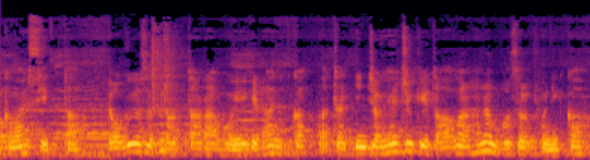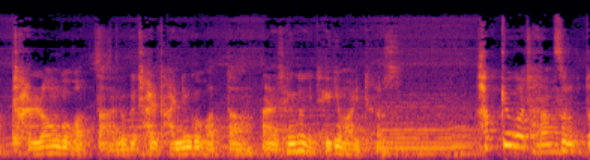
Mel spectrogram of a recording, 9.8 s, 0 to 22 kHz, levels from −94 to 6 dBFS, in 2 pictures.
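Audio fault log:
Throughout, gain pumping: the gain keeps getting pulled down on loud sounds, swinging by something like 15 dB, so loud and soft parts end up closer in level and everything feels squashed together. Most likely the input gain was set far too high and a fast limiter kept clamping it down.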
